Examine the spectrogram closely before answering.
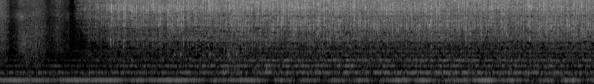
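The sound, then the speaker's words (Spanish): Tap water runs steadily into a bathroom sink while someone washes, a loud, even rushing hiss that continues without a break. “Comienza a quitarse la playera y decide lavarse en el lavabo.”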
